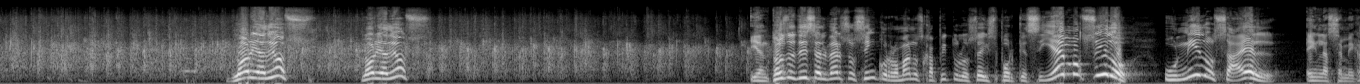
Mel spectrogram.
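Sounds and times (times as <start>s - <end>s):
audience applauding during a sermon: 0.0s - 8.2s
speech: 2.3s - 4.3s, 7.5s - 13.5s.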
